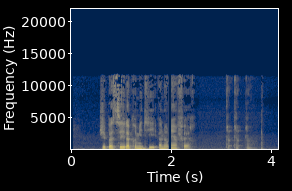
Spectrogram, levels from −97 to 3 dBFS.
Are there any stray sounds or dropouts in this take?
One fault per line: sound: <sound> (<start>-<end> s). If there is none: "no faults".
sound: dropout (1.9-2.0 s)
sound: cough (3.1-3.8 s)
